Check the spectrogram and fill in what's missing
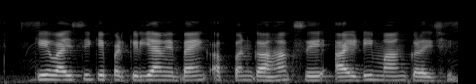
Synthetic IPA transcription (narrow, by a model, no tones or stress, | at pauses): keʋaːɪsikepəɽkɪɽijamẽbɛ̃ːŋkə̰pːənɡaːɦə̃kseaːɪɖimãːŋɡ̚kəɾət͡ʃʰe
